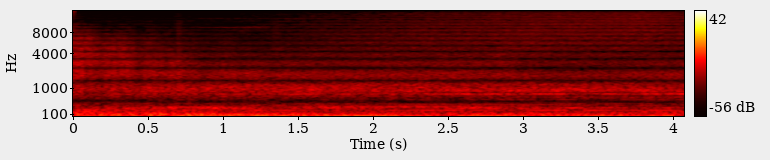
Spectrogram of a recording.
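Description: Soundtrack sound design: a deep, steady rumble, with faint ominous music under it.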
